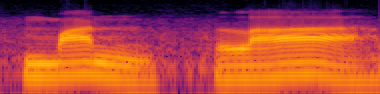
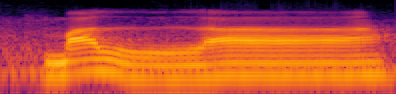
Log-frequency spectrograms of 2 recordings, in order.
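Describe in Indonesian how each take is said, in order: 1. Bunyi n dibaca terpisah sebelum l. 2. Bunyi n menyatu ke dalam l ganda. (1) "Itu aslinya" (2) "maka dibaca"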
